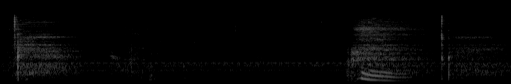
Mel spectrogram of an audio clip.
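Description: A man breathing out heavily twice, the second a sigh that ends in a short falling hum, with a sharp click near the start and another near the end.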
